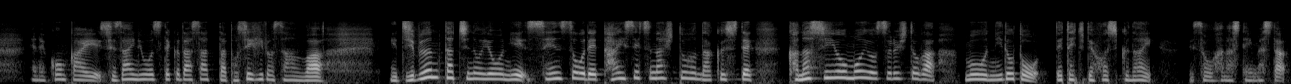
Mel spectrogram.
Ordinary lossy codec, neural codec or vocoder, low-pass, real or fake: none; codec, 16 kHz, 1 kbps, X-Codec, HuBERT features, trained on LibriSpeech; none; fake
